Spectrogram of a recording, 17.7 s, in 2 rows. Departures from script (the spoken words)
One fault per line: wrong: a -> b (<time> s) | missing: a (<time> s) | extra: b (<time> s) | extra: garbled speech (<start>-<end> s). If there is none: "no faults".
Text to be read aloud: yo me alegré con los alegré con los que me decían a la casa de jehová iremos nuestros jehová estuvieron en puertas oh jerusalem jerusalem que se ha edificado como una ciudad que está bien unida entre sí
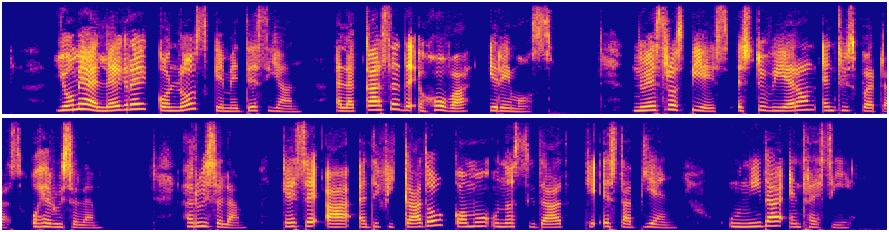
missing: alegré con los (2.1 s)
wrong: jehová -> pies (6.8 s)
extra: tus (8.3 s)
